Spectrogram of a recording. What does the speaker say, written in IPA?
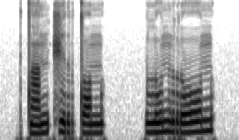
t ã n t͡ʃ i r t ɔ n | l u n r oː n

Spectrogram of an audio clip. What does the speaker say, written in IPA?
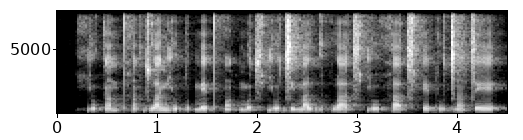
h j u˧ k ã˦ m pʰ ã˦ k̚ d͡z w a˦ ŋ j u˧ b o˨ ʔ m e˥˧ pʰ ɔ̃˨ t̚ m o˨˩ t͡sʰ j u˦ d͡z i˧ m a˦ w ɡ u˧ p w a˦ t͡sʰ j u˥˧ h a˥˧ t͡sʰ e˧ b u˨˩ d͡z ã˧ t͡s e˦

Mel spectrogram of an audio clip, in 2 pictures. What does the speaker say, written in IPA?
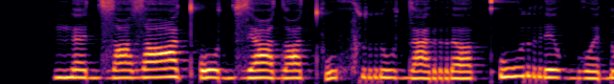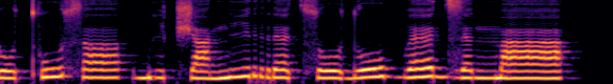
ŋ ɛ d͡z a zˤ a tʼ o d͡z e dˤ o tʼ u xʷ r u d a r ɐ kʼ u r e ɡʷ e ɗ o tʼ u s ɐ | b i t͡ʃ a ŋ i r ɛ t͡s o d o b ɛ d͡z ɛ ŋ͡m a

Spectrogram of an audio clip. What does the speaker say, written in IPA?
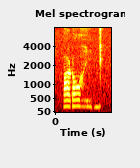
ɒ ɽ ɔ ɦ i ɡ

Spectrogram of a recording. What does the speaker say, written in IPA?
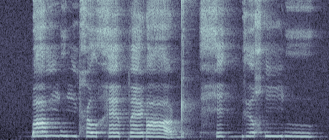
ɡ͡b ɑ m u m ħ o h æ p æ ɽ ɑ ɖ | h e ɡ͡b y χ ŋ͡m u

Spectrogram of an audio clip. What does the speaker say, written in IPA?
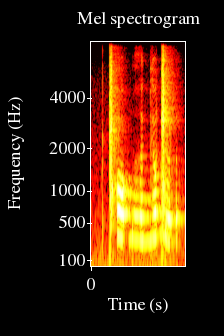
ǁʰ ɔ ʔ bʱ ə bʲ ɔ ɡ͡ǁ ə ʔ

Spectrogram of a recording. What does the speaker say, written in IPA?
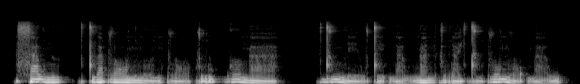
s a˥˩ w n ɯ˦˥ k̚ | t ɯ˦˥ a̯ p l ɔː˧ n ŋ ɤː˩˦ n p l ɔː˩˦ k r u˥˩ k̚ b ɤː˥˩ ŋ aː˧ | d ɯ˥˩ ŋ l eː˨˩ w t e˨˩ ʔ n a˩˦ w ŋ a˧ n k r a˨˩ j d ɯː˨˩ p l o˥˩ n l ɔ˨˩ ʔ m a˩˦ w

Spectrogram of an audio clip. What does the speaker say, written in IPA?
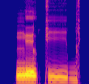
ŋ e l k i b

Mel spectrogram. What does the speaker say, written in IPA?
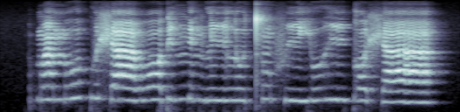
b ã˨ m β ʊ˦ ɡʷ ɪ˨ ʃ aː˨ β ɔ˦˨ ɗ i˦ ŋ e˨ ŋ l iː˨ l u˨ tʰ ũ˦ f iː˨ j u˦ ɣ iː˦ ɡ ɔ˦˨ ʃ aː˨

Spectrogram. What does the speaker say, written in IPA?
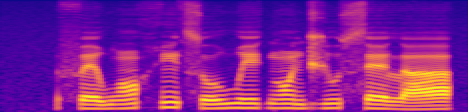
f ɛ˨ w ɔ̃˨˦ h ĩ˦˨ s o˨˦ w e˦ ɡ ɔ̃˦ d͡ʒ u˦ s ɛ˦˨ l a˨˦

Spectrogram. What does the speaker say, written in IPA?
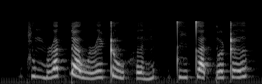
c u˨˩ m ɹ a˦˥ k̚ ɗ a˨˩ w ɹ e˧˥ ʈ o˨˩ w h əː˨˩˦ n | t̪ i˧˥ t̪ aː˨˩ t̚ ɗ o˧ ʈ əː˧˥

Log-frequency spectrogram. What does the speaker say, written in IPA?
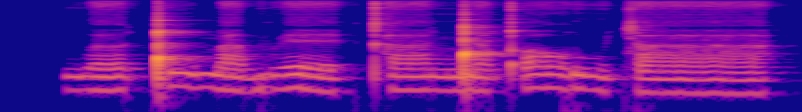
w ɐː ǃ uː m a b ɹ ɛ | kʰ aː ŋ͡ǃ ɛ qʼ ɔː ɾ uː c aː

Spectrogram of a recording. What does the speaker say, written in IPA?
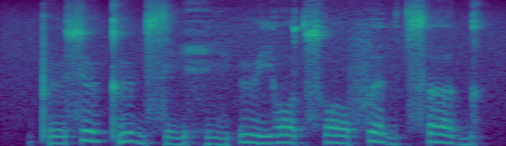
pʼ ʉ˨˩˦ s ʉ˥˧ kʼ ʉ˥˧ ɡ s i˨˩˦ h i˨˩˦ ʔ ʉ˥˧ j o˥˧ t͡sʰ o˥˧ f ɘ˥˧ ɡ t͡sʰ ə˥˧ ɡ

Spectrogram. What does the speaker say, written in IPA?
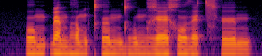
o m ɓ æ m ɦ ʌ m kʰ ɵ m dʱ u m ɣ ɛ x o ð ɛ t͡sʰ ø m

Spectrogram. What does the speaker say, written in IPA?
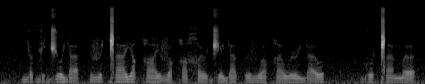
j ɐ ɡ e d͡ʒ o j a | v e ǁ a j ɐ q a e̯ v ə˞ q a χ ø o̯ d͡ʒ ɛ j a p ø v o q e w ə˞ j a o̯ | ɡ o ǁ a m ɐ

